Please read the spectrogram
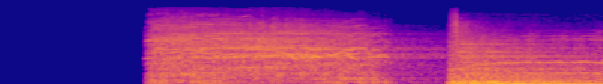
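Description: Soundtrack of an animated horror clip. After a second of silence comes a noisy sound effect with a wavering high pitch, lasting about a second and a half. About three seconds in, a low rumble and sustained music tones begin.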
